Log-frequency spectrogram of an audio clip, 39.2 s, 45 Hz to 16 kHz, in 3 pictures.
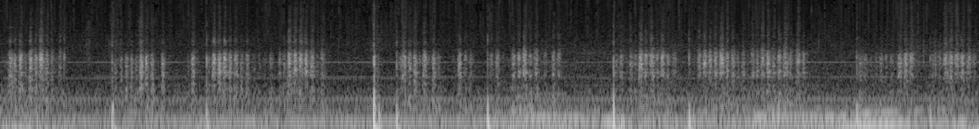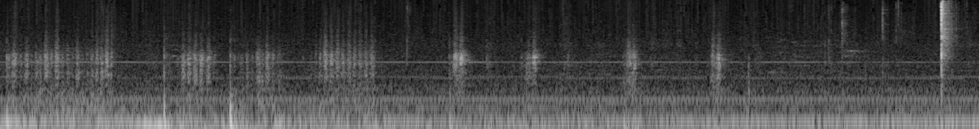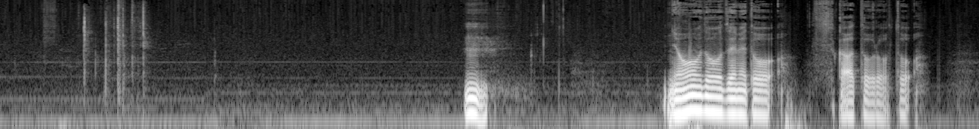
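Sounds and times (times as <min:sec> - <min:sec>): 
pen scratching on paper filling in a questionnaire: 0:00.0 - 0:04.4, 0:05.0 - 0:10.8, 0:11.4 - 0:18.1, 0:19.0 - 0:19.3, 0:21.3 - 0:21.8, 0:22.5 - 0:22.8
steady low hum: 0:00.0 - 0:39.1
speech: 0:35.8 - 0:36.5, 0:37.3 - 0:38.4.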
